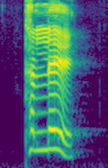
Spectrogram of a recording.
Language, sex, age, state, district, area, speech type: Punjabi, female, 18-30, Punjab, Patiala, rural, read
